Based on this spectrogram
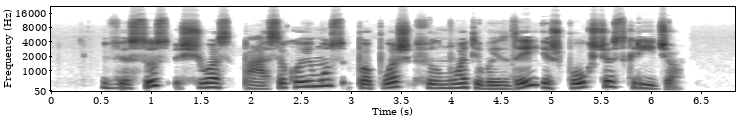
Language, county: Lithuanian, Vilnius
